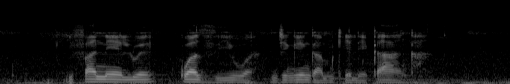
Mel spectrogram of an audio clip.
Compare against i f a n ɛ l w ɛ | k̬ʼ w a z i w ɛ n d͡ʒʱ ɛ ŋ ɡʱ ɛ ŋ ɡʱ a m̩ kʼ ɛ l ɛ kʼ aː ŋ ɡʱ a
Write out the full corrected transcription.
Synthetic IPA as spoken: i f a n ɛ l w ɛ | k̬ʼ w a z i w a n d͡ʒʱ ɛ ŋ ɡʱ ɛ ŋ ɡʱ a m̩ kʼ ɛ l ɛ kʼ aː ŋ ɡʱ a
